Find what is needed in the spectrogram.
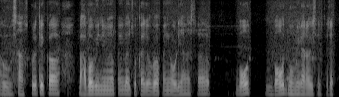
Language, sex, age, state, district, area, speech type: Odia, male, 18-30, Odisha, Jagatsinghpur, rural, spontaneous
